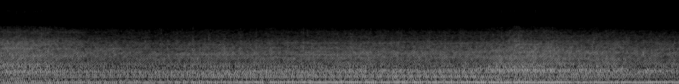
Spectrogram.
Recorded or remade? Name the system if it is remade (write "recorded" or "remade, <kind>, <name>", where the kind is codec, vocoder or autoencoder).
remade, vocoder, Vocos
